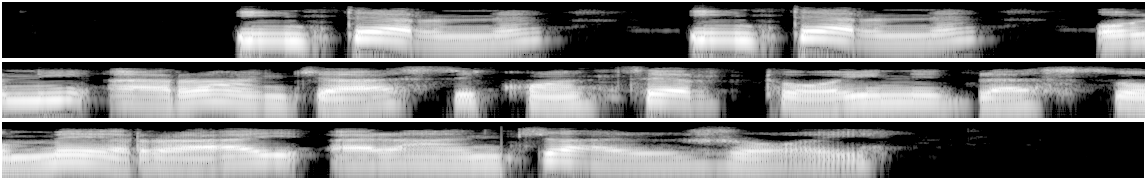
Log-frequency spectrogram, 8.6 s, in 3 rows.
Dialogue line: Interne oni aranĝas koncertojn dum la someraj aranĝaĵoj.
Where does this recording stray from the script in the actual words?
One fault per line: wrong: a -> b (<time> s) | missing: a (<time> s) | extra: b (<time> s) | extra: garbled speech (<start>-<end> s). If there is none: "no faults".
extra: interne (1.8 s)
missing: dum (5.1 s)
